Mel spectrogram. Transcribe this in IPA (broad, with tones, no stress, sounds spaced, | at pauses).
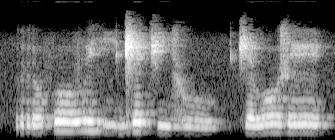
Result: r ʊ˨ f oː˦ v ɪ˦ j iː˨ d͡ʒ ɛ˦ t͡ʃ iː˨ ɣ uː˨ | t͡ʃ ɛ˨ β oː˦ z eː˦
